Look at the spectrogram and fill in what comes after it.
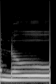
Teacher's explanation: نون واؤ دمہ نو، یہاں پر واو مدہ ہو رہا ہے اس لیے ہم اس کو کھینچ کر پڑھیں گے اپ ٹو 1 الف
